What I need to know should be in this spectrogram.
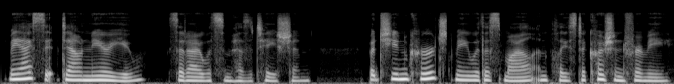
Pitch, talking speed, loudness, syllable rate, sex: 190 Hz, 215 wpm, -16 LUFS, 5.7 syllables/s, female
